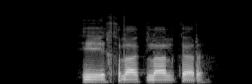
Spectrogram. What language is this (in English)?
Khetrani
